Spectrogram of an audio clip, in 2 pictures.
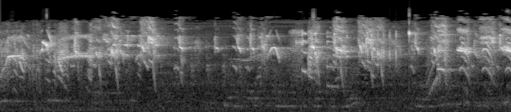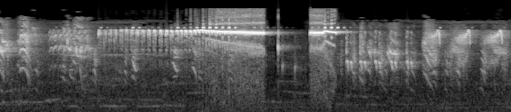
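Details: Black-winged starlings in the wild squawking and chattering in quick irregular bursts, a loud high insect-like drone taking over for a few seconds before the birds resume.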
